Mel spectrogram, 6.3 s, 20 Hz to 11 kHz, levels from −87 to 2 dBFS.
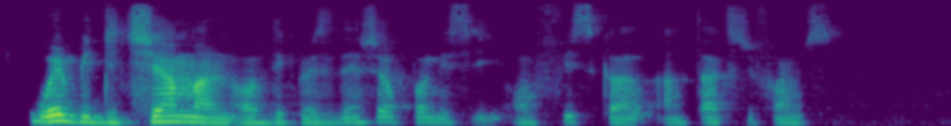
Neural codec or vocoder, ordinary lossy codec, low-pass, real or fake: codec, 24 kHz, 0.9 kbps, WavTokenizer, medium speech release version 1; none; 9.9 kHz; fake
